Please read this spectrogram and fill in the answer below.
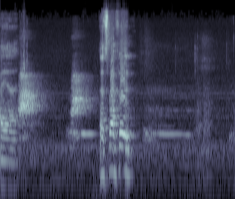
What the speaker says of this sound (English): My dog's yelling.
